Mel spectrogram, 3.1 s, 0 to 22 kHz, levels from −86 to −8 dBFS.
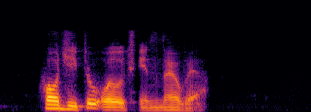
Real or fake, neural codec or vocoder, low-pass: fake; codec, 16 kHz, 0.5 kbps, X-Codec, HuBERT features, trained on balanced general audio; 7.2 kHz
